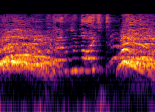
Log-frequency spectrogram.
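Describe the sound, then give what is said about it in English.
A crowd lets out loud, sustained cheers and whoops, voices rising together, dipping briefly mid-way, then surging again into a second rousing woo. “When you're in a crowd and someone's got a microphone, and that person yells a question out to the crowd, any question you can answer with a word, woo!”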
